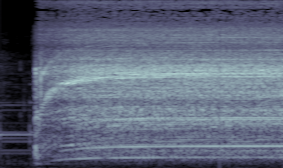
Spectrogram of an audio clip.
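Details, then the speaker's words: National blender fully reassembled after repair, breaker bypassed by joining two wires as a temporary fix: motor spins up to a steady, even, clean high whir with no knocks or grinding; normal running. "වැඩ කරනවා. කිසිම ප්‍රශ්නයක් නැතුව."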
